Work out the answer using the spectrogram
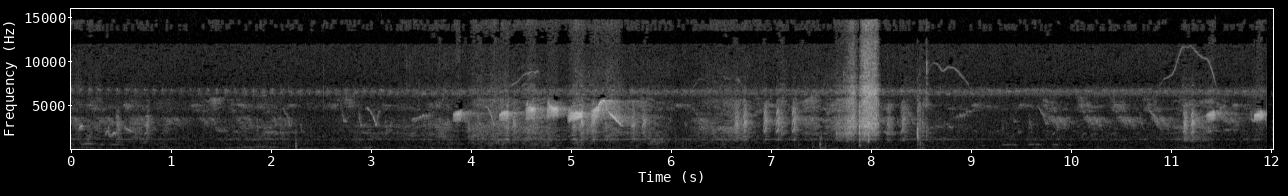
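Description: Wild birds chirping faintly. A cluster of quick chirps comes about four to five seconds in, and thin rising-and-falling whistles come later, with a brief rustle about eight seconds in.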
